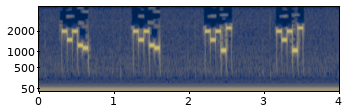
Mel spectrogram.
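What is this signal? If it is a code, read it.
Five-tone selective call (ZVEI), heard as quick runs of five tones, tones of about 70 ms. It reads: 85832 85832 85819 85819
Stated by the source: ZVEI five-tone call received by SDR, audio.f85360.feuerwehr-orlamuende.org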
